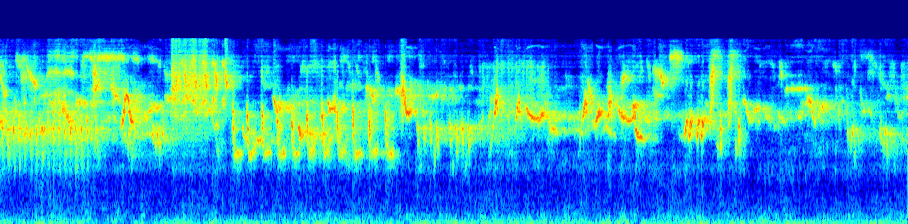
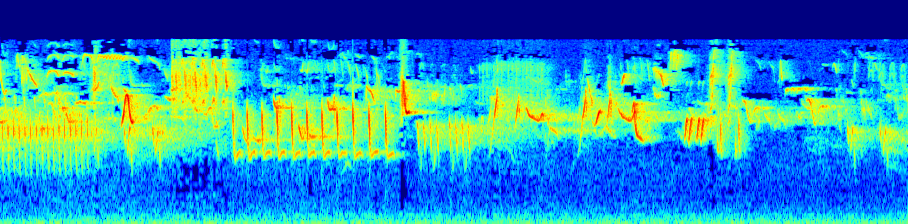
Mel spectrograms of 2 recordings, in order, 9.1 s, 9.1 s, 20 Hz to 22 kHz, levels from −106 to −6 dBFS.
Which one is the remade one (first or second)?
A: first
